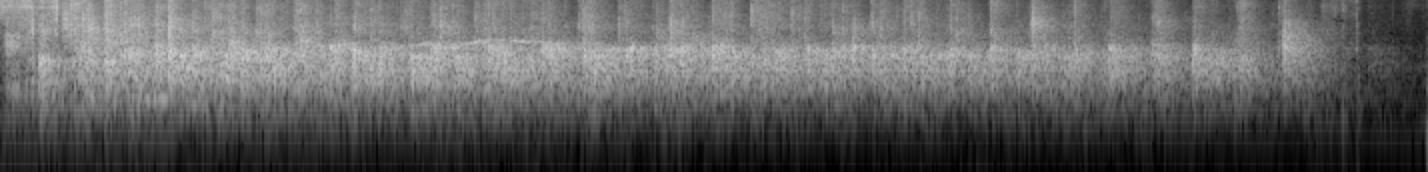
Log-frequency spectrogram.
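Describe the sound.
Steady audience applause welcoming a speaker for a talk. Dense, continuous clapping holds evenly, then fades out at the end.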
